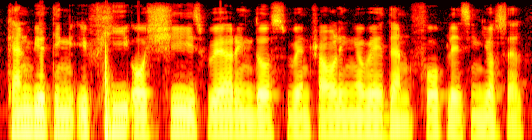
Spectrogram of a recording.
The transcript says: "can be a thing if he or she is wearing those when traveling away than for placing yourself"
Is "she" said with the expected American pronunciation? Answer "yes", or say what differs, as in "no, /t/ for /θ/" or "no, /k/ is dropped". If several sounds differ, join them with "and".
yes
